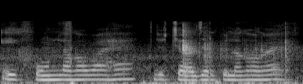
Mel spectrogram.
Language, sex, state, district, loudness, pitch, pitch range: Hindi, female, Uttar Pradesh, Shamli, -21 LUFS, 220 Hz, 210-225 Hz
